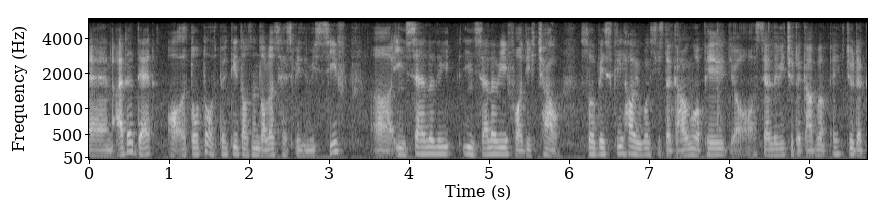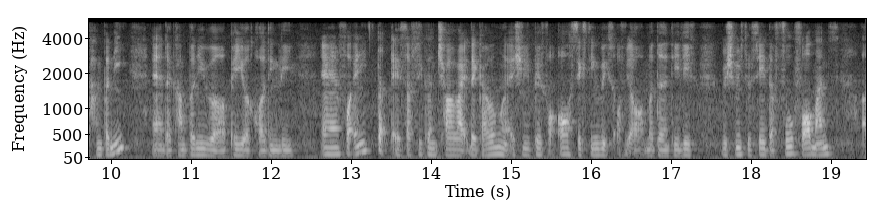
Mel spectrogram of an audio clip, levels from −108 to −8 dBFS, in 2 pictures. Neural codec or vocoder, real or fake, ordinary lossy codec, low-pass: none; real; none; 5.4 kHz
